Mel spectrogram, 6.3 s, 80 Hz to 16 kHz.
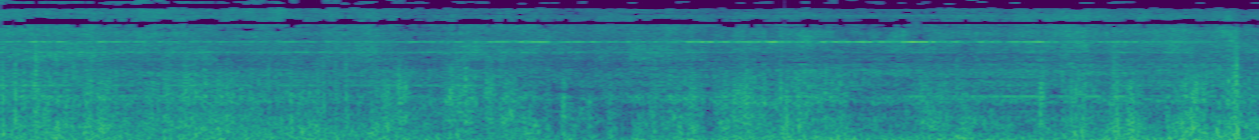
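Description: Double-stack intermodal freight train running past, hauled by two GE ES44AC diesel locomotives: a steady rumble of engines and rolling wagons on the rails.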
